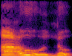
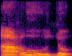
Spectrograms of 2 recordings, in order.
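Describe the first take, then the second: First: The middle consonant is a soft th-like sound. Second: The same.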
